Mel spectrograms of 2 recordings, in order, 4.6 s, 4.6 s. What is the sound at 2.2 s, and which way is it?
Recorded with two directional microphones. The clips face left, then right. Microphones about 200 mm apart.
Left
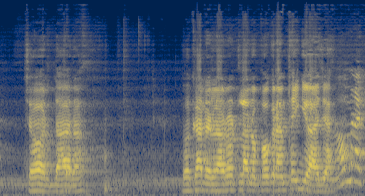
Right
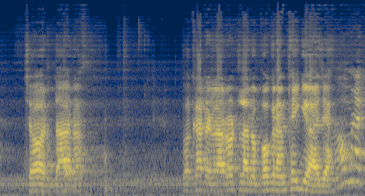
Speech, 30° left (ahead or behind).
